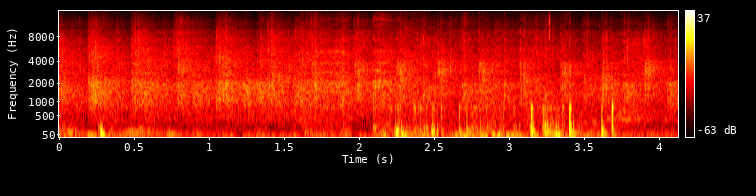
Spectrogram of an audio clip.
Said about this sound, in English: Amen. Clap your hands and give God some praise right there.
